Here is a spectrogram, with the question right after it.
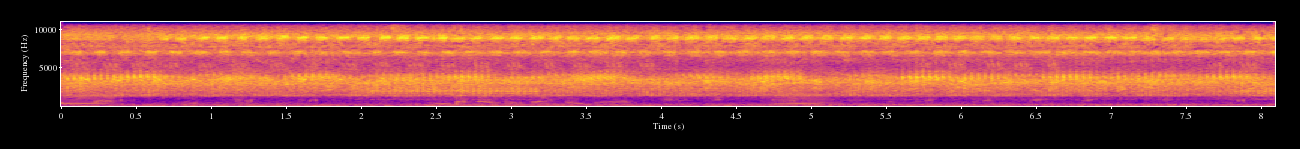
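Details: After rain at night, frogs, small frogs and banded bullfrogs call together. Low steady croaking runs beneath bursts of rapid stacked chirps near the start, middle and end, over a persistent shrill insect drone.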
